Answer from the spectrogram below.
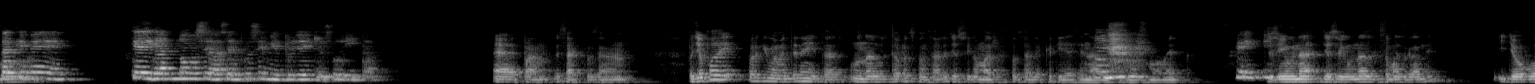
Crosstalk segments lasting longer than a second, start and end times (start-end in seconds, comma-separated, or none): none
